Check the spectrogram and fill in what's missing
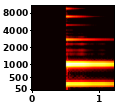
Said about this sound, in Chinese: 当你听到钟声响起时，轻轻睁开眼睛，简单的活动一下身体，先不需要急着起身，花点时间感受一下此刻的身心状态。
